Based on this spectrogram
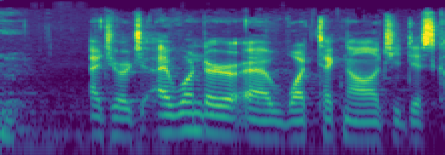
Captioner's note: voiceover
